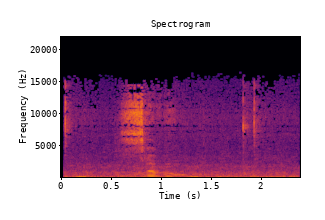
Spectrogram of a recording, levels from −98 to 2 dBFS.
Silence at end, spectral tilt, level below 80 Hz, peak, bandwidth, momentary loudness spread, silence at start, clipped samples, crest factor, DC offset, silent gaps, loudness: 0 s; -3 dB/octave; -54 dBFS; -12 dBFS; 16.5 kHz; 15 LU; 0 s; under 0.1%; 22 dB; under 0.1%; none; -30 LUFS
